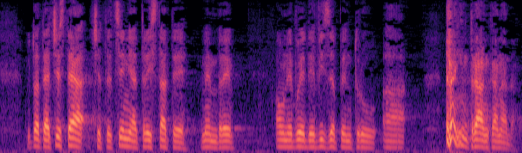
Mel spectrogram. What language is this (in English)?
Romanian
